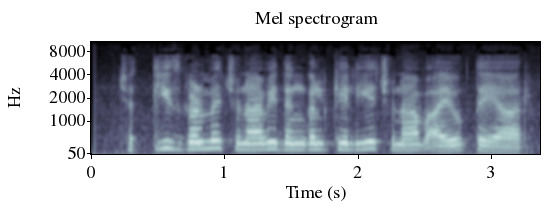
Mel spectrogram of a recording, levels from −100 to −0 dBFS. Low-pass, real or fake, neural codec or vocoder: 9.9 kHz; real; none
